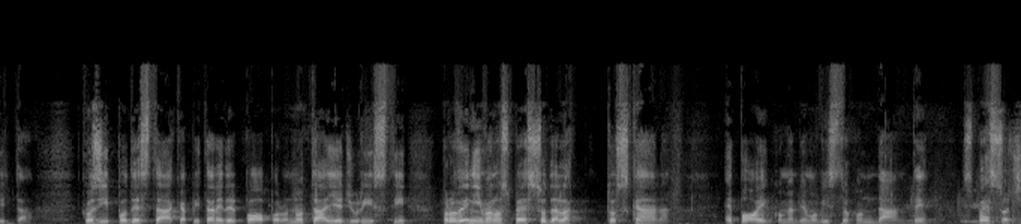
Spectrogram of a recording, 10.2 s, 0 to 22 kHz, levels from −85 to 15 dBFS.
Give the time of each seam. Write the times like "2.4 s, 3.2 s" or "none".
none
